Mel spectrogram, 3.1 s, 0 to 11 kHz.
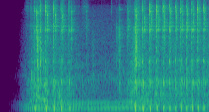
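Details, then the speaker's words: Yamaha Mio M3 scooter idling, rough and noisy at the head: sharp metallic clatter about four times a second from the cylinder head; worn rocker arm roller on the camshaft, quiet once fixed. "jelas kali bunyi itu berada di bagian head disini Saya yakin bunyi adalah bunyi Templar atau noken as beat"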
